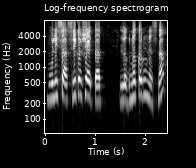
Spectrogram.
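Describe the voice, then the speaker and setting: A woman's voice: sits high, moderate pace, warm tone, dry recording, pitched above the performer's own voice, lightly acted. A woman storyteller voicing an easygoing young man who teases and reassures his family. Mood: reassuring.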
